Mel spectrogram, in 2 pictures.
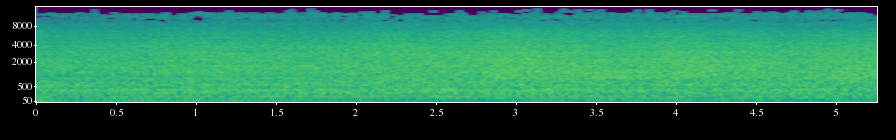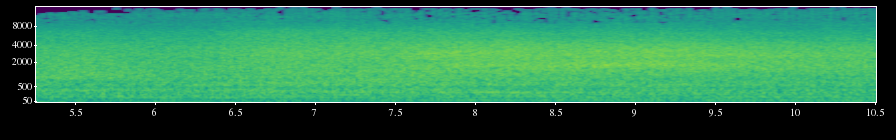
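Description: Steady rushing noise with no distinct events, growing a little brighter about eight seconds in.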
